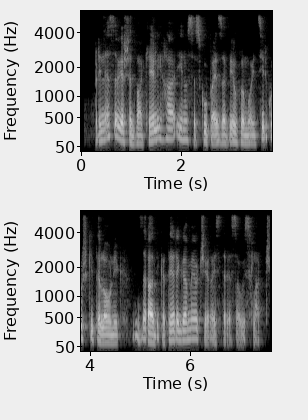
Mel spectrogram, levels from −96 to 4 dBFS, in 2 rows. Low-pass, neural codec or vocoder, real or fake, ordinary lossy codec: 5.4 kHz; none; real; none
